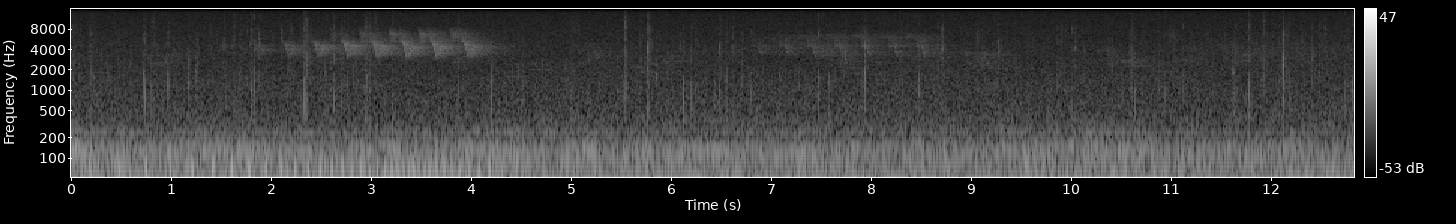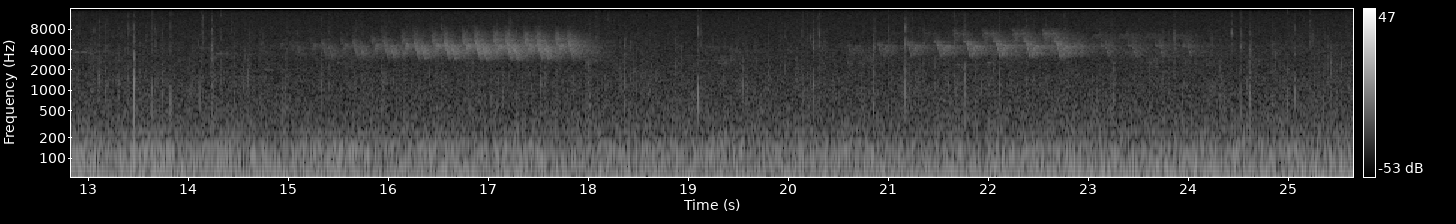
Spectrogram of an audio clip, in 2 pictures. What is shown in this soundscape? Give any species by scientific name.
Bonasa umbellus, Vireo olivaceus, Seiurus aurocapilla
